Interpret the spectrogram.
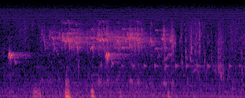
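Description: Natural outdoor ambience: birds chirping and calling in short high notes, with a few low, falling calls and light scratchy rustling in dry vegetation.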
